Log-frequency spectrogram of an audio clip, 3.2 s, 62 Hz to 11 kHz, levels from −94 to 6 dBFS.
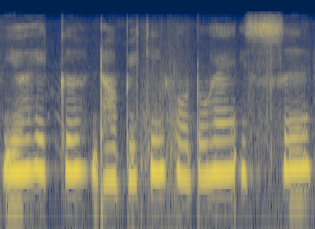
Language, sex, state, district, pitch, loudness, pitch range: Hindi, female, Himachal Pradesh, Shimla, 235 Hz, -15 LUFS, 220-240 Hz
